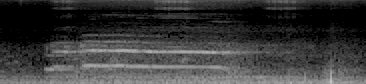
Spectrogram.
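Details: A rooster gives one long, drawn-out crow lasting nearly two seconds, rising slightly and then holding steady before trailing off, over low wind rumble and a single sharp knock.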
